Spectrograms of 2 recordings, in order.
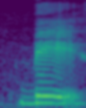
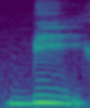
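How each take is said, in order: First: The letter name ends in an 'eh/ay' vowel. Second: The letter name ends in an 'ee' vowel. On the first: This is the Portuguese way of naming the letter. "ele sempre termina com o som de E" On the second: This is the English way of naming the letter. "Em inglês, elas vão terminar com som de I"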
